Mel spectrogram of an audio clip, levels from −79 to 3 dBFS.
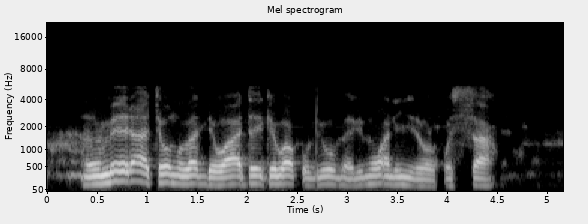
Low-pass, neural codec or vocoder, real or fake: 5.4 kHz; codec, 16 kHz, 2 kbps, FunCodec, trained on LibriTTS, 25 frames a second; fake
